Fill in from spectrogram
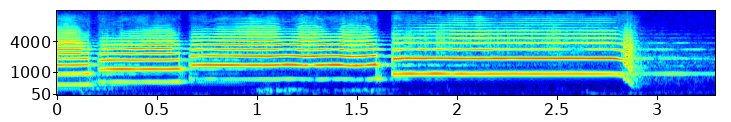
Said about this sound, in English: But on this show, we go big. Somebody says something, we crescendo, we bring in the the trumpets and we show Doug Benson the respect he deserves.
